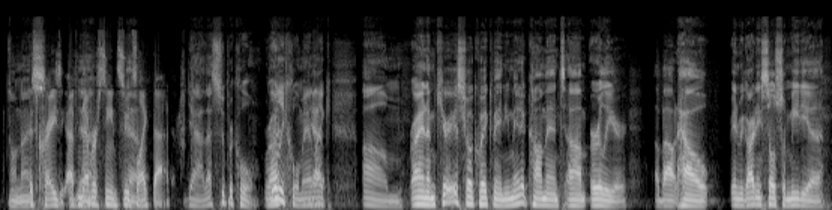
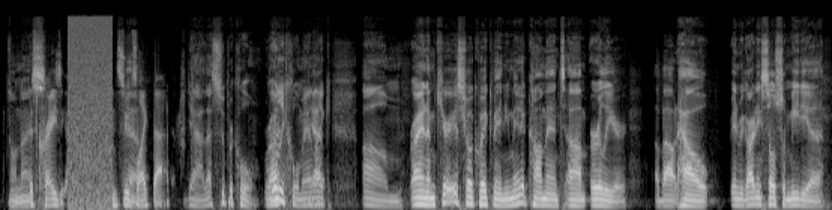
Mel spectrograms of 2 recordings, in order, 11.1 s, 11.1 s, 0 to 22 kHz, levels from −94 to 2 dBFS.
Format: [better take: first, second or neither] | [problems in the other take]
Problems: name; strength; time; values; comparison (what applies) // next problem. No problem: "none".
first | audio cutting out; filled with static; at 1 s for 0.5 s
